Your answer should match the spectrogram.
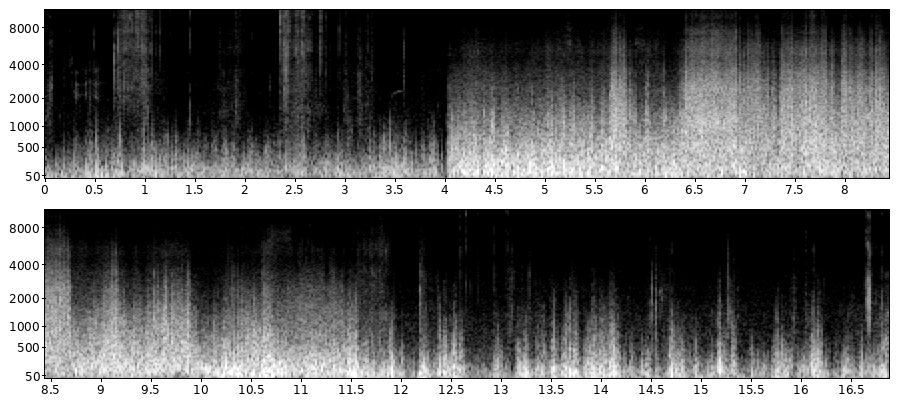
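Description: Wind buffeting the microphone: a steady rush that jumps much louder about four seconds in, then eases into uneven gusts over the last few seconds.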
